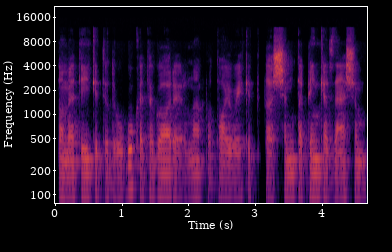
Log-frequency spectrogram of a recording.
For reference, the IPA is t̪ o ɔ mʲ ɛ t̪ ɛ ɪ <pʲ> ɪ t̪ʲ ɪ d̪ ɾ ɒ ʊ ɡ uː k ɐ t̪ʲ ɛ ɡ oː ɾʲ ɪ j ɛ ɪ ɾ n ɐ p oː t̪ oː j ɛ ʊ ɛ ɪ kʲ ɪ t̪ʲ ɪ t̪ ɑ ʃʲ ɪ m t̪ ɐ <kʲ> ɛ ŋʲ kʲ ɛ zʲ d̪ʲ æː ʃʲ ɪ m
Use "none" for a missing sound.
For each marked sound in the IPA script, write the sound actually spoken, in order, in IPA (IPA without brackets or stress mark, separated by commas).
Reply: kʲ, pʲ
